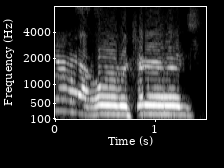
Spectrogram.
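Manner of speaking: drawn-out dramatic title read; slow announcer voice. Pretend. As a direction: stretch the title out like a trailer.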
